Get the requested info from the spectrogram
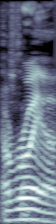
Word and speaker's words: Arroyo: And Coach Marcus Arroyo, did I say it right? – Arroyo, you got it. – Arroyo, yeah.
